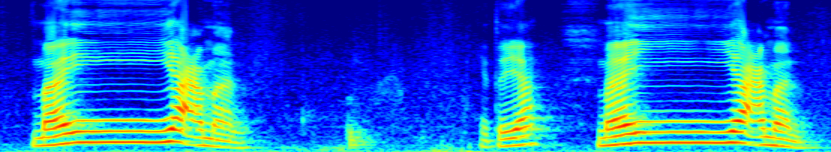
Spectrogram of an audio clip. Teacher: Masuknya huruf nun atau tanwin, ya, masuknya huruf nun sukun atau tanwin ke dalam huruf ya atau waw tidak sempurna. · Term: idgham naqis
